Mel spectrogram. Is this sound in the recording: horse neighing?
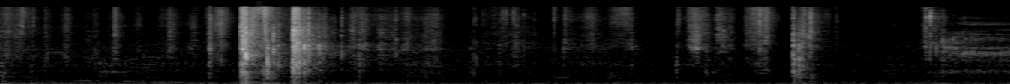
no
